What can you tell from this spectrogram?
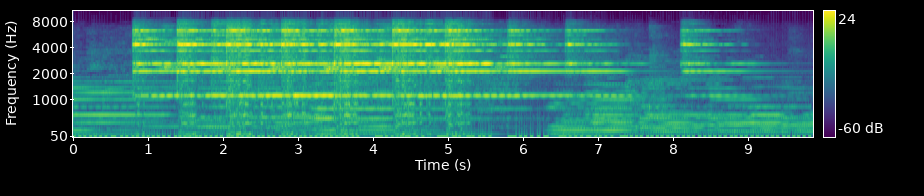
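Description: Bells ringing loudly in quick repeated strokes, starting about a second in and dying away by about six seconds, with one more brief ring near eight seconds. Soft guitar and keyboard music plays underneath.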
